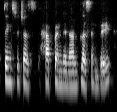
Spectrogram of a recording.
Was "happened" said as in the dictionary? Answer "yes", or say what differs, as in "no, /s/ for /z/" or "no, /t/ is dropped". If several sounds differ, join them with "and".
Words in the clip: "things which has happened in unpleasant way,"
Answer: yes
